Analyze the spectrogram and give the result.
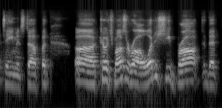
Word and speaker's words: Muzerall: Coach Muzerall.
